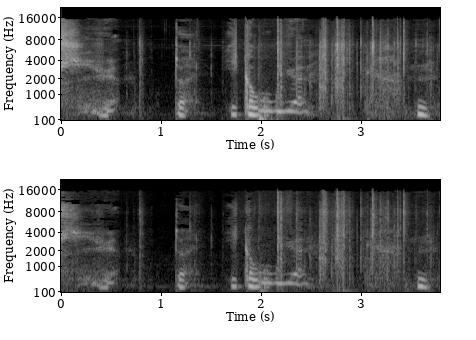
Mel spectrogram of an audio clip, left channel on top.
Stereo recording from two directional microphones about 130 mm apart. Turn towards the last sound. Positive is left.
turn(degrees=35)  # may be behind; listen again after turning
